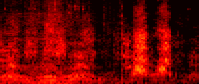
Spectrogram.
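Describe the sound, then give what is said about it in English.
Sled dogs at a snow-covered ranch bark while waiting their turn to be hitched to the sleds: a wavering, whining yowl, then two sharp barks in quick succession. “the waiting dogs bark louder, anxious for their turn”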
